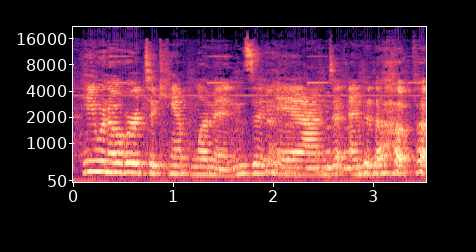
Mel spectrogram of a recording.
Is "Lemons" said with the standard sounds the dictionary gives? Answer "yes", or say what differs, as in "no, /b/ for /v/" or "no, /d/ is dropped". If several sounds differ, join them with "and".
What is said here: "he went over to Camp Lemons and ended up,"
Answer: yes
